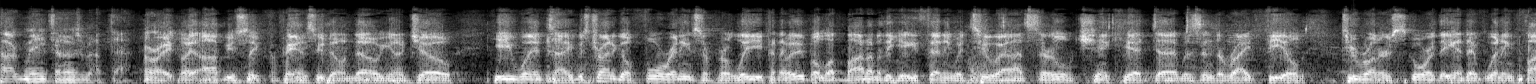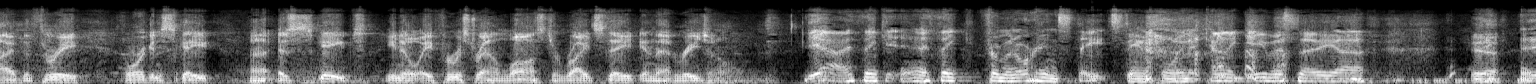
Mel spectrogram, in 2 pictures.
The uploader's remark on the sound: live at Mode X for the coaches show this past Monday night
